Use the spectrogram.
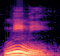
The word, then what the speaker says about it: nini: The word for what in Swahili is nini. Another repeated syllable, no? Nini.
